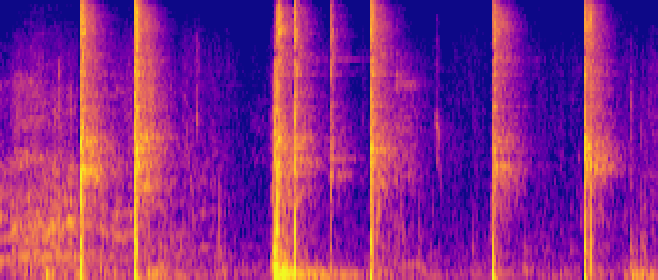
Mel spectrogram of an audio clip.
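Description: Stage swords clashing in a fencing duel: about eight sharp metallic clashes at an uneven pace, some in quick pairs, the heaviest a little under halfway through.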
